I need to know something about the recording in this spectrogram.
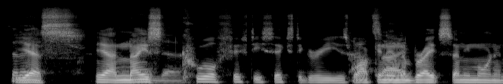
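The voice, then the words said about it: Deep, sick-sounding voice. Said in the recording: “I've been a little bit sick the past couple days, so please pardon my deep voice.”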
